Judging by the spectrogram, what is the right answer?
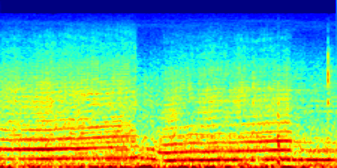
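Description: Touring race cars in the game GRID Legends, engines droning at high pitch with one car shifting gear and its tone dropping, steady and fairly loud, no talking.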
